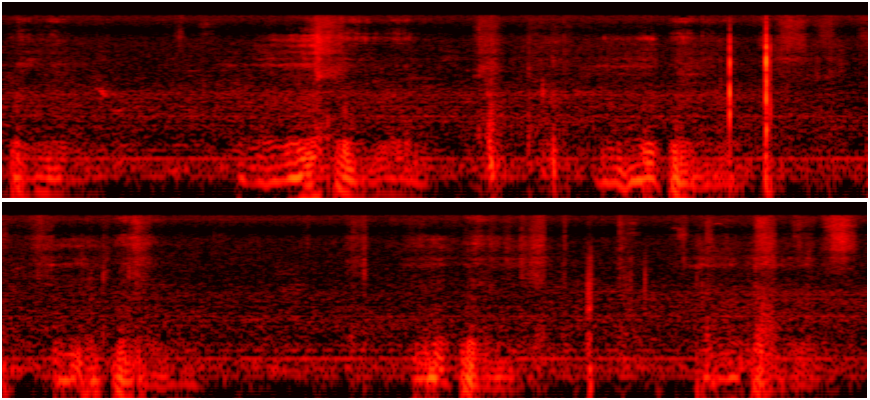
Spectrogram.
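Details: A female Cavalier King Charles Spaniel snores while resting after a long day, low rasping snores repeating roughly every two to three seconds, with faint clicks and room hum.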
